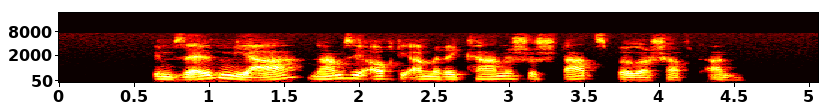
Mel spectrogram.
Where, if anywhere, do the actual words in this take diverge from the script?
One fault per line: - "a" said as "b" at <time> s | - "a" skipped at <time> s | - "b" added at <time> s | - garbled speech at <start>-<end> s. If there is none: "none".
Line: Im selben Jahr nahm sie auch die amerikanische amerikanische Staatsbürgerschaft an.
- "amerikanische" skipped at 3.2 s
